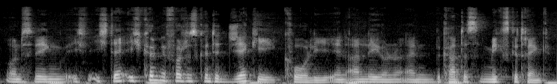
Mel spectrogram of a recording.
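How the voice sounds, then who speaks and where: Male co-host, average pitch, chatty and rambling, restarts often. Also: fairly quick, darkish tone. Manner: rambling, hesitant, many fillers. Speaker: podcast co-host. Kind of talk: casual podcast chat.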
